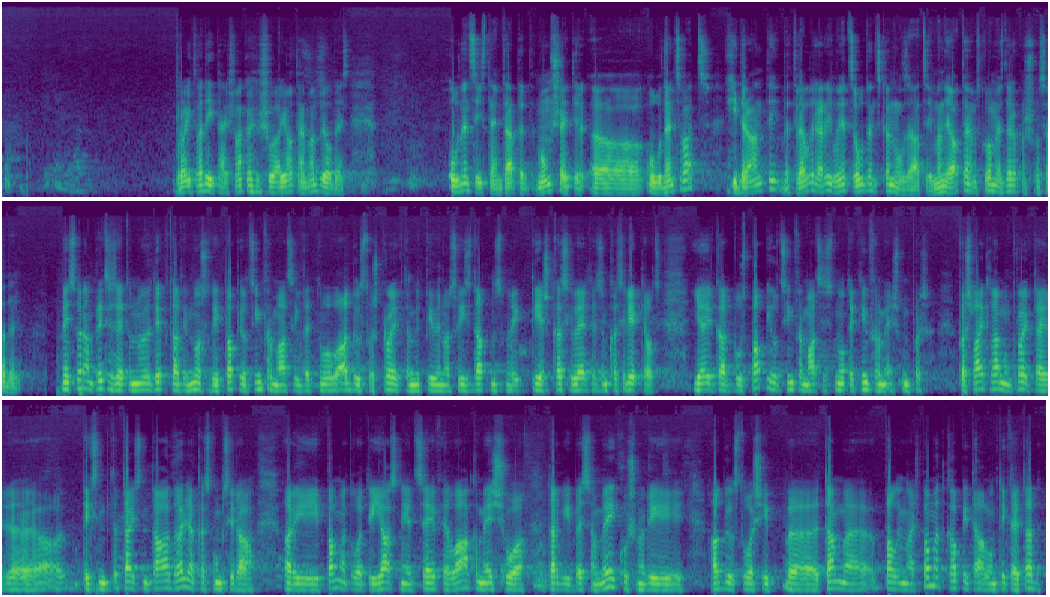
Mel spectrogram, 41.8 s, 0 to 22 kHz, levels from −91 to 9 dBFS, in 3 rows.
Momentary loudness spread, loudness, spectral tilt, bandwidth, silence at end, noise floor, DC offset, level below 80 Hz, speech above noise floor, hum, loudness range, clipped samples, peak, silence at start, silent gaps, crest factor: 7 LU; -16 LUFS; -6.5 dB/octave; 14.5 kHz; 0.1 s; -58 dBFS; under 0.1%; -58 dBFS; 43 dB; none; 2 LU; under 0.1%; 0 dBFS; 0.05 s; none; 16 dB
